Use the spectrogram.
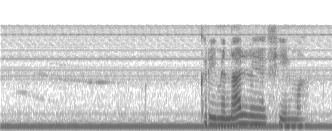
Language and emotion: Russian, neutral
